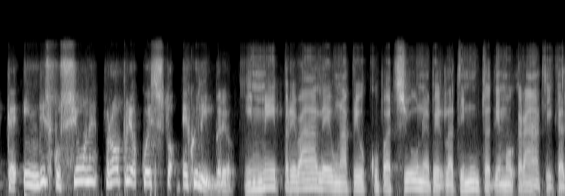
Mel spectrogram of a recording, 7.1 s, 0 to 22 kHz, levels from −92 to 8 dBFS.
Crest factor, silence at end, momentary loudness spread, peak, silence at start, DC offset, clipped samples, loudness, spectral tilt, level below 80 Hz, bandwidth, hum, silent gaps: 12 dB; 0 s; 6 LU; -2 dBFS; 0.1 s; under 0.1%; under 0.1%; -14 LUFS; -5.5 dB/octave; -48 dBFS; 9.8 kHz; none; none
